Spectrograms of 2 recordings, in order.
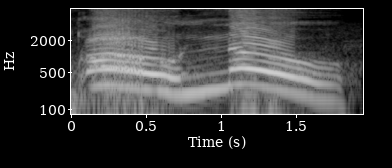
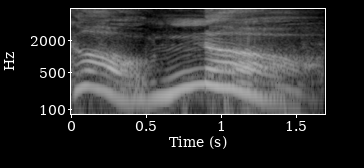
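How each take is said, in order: First: Big, drawn-out wail of dread; loud dismay. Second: Drawn-out, understated dread at usual volume; dismayed. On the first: Big man squeezed into centre seat, loud dismayed wail. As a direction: bellow it long and loud in comic horror. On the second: Two seated guys seeing a big man arrive, drawn-out dismay. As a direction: groan the words slowly in mock dismay. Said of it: "looking up at me like". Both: Acted.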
